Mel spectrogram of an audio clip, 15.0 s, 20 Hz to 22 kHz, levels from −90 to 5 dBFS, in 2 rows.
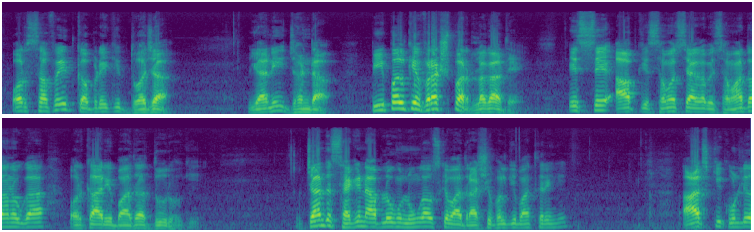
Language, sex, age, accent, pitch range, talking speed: Hindi, male, 50-69, native, 120-150 Hz, 155 wpm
